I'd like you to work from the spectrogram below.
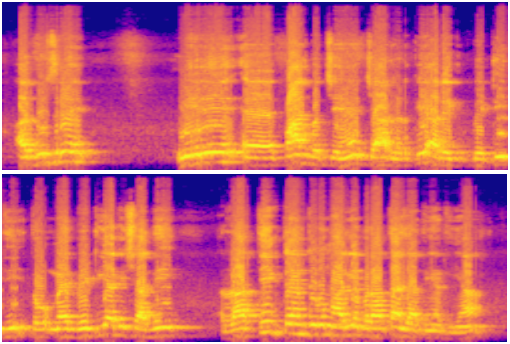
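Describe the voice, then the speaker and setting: A man's voice carries audible room echo alongside noticeable background noise. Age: 60s. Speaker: community activist. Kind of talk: interview. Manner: halting, with fillers.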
